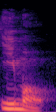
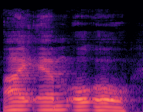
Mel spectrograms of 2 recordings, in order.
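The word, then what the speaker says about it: Imoo: It's Imo. I-M-O-O. It's actually in Japanese, Imo, because you say every syllable, but I don't say that. It sounds like I'm stuttering.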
